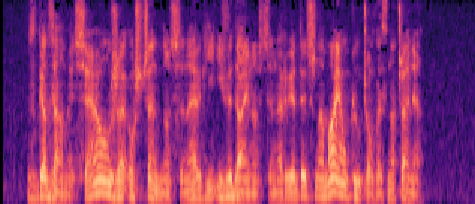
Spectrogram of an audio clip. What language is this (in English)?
Polish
